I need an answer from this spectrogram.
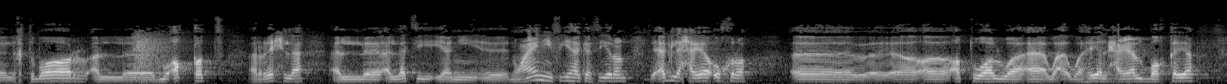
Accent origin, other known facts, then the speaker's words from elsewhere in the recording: Egypt; طب ما احنا نفسنا كمصريين احنا ما شفناش ده.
